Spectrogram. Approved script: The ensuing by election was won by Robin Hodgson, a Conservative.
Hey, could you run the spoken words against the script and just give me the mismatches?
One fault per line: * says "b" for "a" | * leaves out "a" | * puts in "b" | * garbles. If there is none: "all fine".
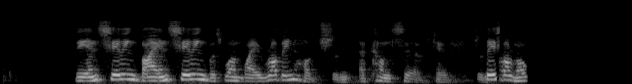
* says "ensuing" for "election"
* garbles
